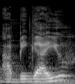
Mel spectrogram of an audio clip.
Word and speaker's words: Abigail: a Abigail on bom para gente aqui é Abigail certo mas em inglês é Abigail e o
